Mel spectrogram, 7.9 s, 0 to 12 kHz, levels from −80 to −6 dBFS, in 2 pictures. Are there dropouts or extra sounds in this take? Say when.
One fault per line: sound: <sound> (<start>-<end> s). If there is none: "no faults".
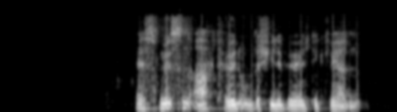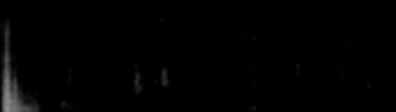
sound: thud (4.0-4.4 s)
